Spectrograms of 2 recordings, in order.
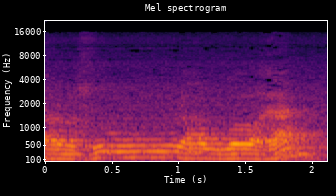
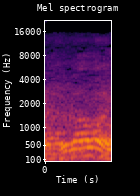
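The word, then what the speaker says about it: رسولَ الله: bagusah itu kanungi apa Ya Rasulallah ya nabiamik ya Rasul Allah Kanah bacanya bukan Ya Rasulullah Ya Rasulullah Ya salah gitu loh cuman saya tegesin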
